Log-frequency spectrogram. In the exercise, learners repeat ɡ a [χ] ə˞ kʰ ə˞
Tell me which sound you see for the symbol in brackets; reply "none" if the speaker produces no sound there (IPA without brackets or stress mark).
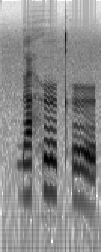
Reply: h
